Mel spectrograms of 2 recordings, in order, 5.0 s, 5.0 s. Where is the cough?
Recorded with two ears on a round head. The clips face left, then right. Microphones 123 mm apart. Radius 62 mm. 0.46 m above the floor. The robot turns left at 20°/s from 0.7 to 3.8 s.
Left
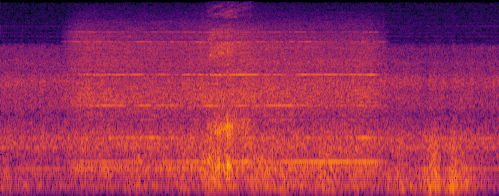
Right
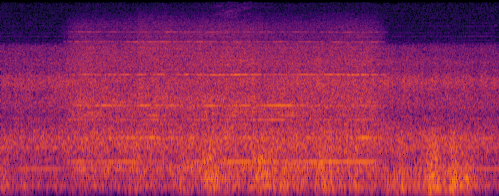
80° left; by 2.6 s 70° left (ahead or behind).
